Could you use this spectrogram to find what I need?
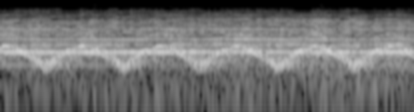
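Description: A fire engine siren wails as fire trucks respond to a fire at a kindergarten. The steady, loud tone sweeps up and down in a quick, even cycle, about five times, with no voices.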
